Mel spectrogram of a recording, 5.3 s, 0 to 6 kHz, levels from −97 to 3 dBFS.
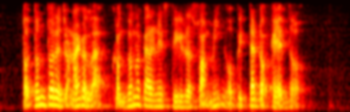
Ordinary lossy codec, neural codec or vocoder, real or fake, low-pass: AAC, 48 kbps; vocoder, 22.05 kHz, 80 mel bands, HiFi-GAN; fake; 5.4 kHz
